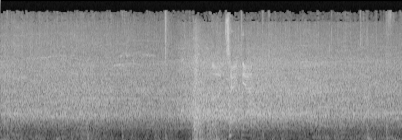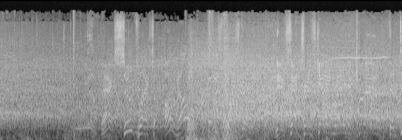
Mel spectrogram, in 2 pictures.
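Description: A large crowd cheers and roars steadily in a big echoing arena.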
